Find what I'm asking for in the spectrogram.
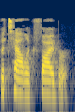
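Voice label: "metallic fiber", English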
